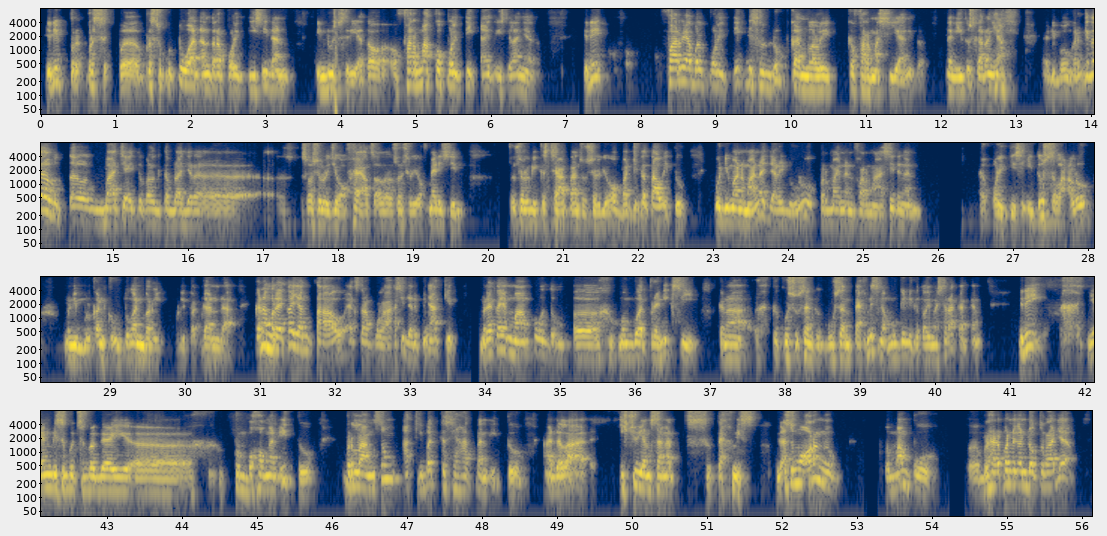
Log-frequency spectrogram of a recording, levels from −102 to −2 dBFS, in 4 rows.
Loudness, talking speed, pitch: -18 LUFS, 110 wpm, 265 Hz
